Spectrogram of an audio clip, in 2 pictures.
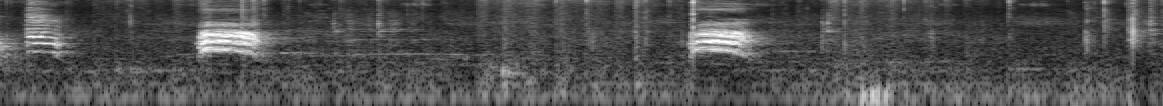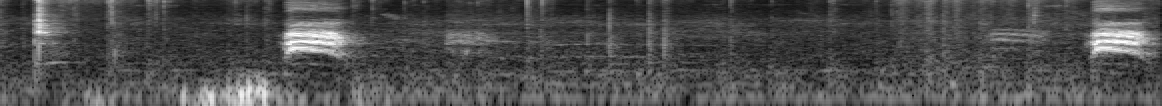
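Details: Loud, harsh crow caws given singly at irregular intervals of about two to four seconds, five calls in all, with low rumbling background noise and faint distant sounds between the calls.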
